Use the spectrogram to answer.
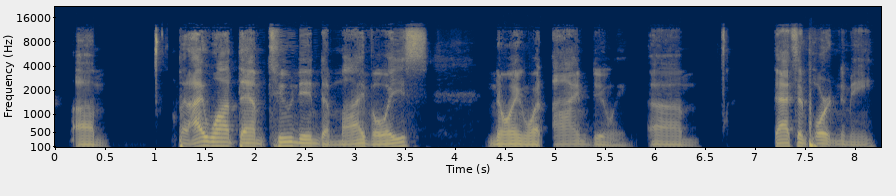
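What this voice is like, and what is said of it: Deeper, congested voice. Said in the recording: “deep voice. ... it's a little deeper than normal because I have a cold.”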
